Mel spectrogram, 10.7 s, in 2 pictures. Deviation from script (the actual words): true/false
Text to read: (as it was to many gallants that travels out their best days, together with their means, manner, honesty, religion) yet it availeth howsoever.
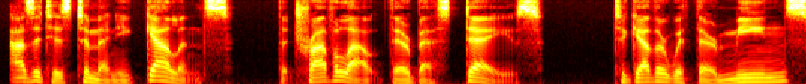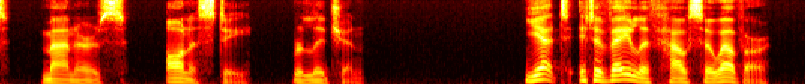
true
